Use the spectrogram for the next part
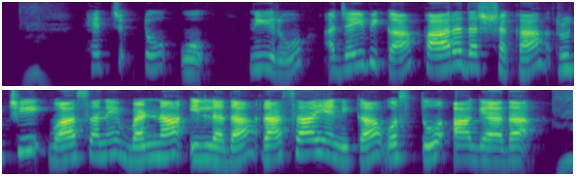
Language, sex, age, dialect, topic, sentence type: Kannada, female, 36-40, Central, agriculture, statement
